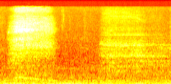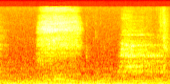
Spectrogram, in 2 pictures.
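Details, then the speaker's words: Acted by a student nursing assistant with a patient sitting upright, holding a pillow over the stomach: two slow, deep breaths in and out, each a long airy hiss, before coughing; deep breathing exercise. "and take a deep breath and then breathe out and keep do that two more times"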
